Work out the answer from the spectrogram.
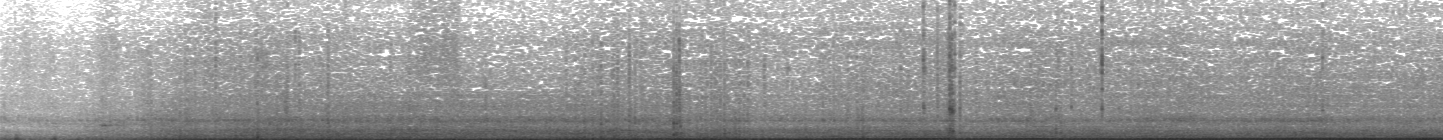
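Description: Four-wheel-drive's engine running at low revs, heard from inside the cab. It grows louder about two seconds in and its pitch steps up slightly near the end, with a few light clicks over it.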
